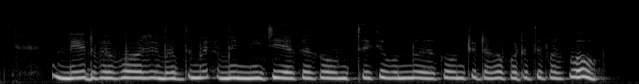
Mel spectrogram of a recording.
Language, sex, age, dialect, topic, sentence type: Bengali, male, 46-50, Northern/Varendri, banking, question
